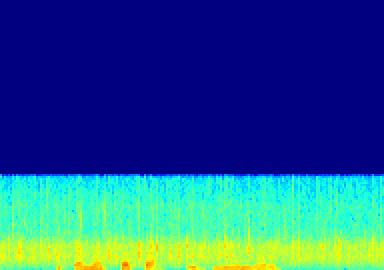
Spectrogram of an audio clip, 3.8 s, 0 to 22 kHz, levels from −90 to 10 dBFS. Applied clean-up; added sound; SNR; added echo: none; Applause; 0 dB; none.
